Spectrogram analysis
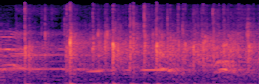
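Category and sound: crowd, audience clapping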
